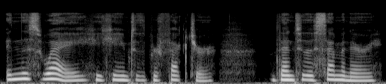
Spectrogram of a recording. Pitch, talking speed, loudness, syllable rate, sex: 200 Hz, 185 wpm, -18 LUFS, 5.6 syllables/s, female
